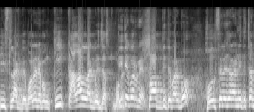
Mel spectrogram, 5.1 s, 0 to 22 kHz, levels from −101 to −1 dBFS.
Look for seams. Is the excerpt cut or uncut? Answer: uncut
